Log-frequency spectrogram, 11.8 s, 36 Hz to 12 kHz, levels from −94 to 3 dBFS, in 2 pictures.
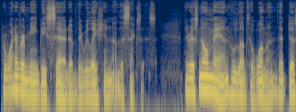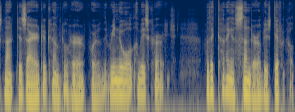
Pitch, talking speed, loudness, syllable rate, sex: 90 Hz, 205 wpm, -21 LUFS, 5.7 syllables/s, male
